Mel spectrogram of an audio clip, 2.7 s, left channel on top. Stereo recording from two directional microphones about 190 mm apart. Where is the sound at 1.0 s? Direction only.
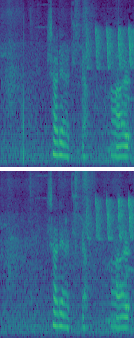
10° left (ahead or behind).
